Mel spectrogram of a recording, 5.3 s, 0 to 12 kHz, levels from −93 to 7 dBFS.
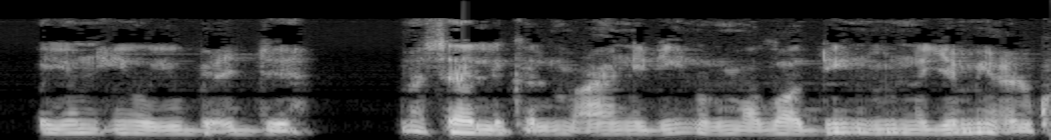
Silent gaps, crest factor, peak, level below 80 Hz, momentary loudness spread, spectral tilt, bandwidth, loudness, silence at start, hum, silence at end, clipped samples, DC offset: none; 18 dB; 0 dBFS; -72 dBFS; 6 LU; -6 dB/octave; 7.8 kHz; -18 LUFS; 0.2 s; none; 0 s; under 0.1%; under 0.1%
